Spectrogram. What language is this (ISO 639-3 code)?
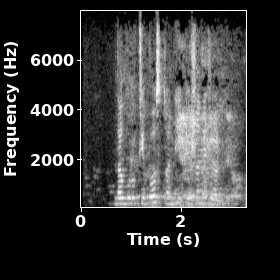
kin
